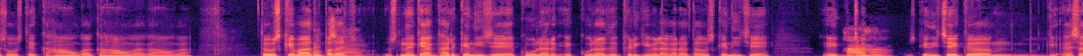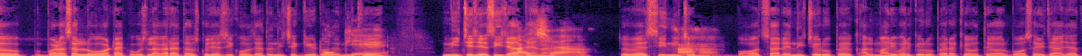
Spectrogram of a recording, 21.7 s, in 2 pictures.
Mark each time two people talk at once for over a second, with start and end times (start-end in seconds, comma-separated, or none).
none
